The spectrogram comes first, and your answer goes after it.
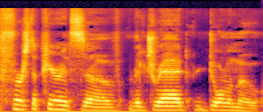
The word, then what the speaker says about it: Dormammu: the first appearance of the dread dormammu or dormammu like they say in the movies but I'm not going to say it like that so the first appearance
